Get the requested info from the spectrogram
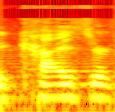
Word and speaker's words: Kyser: And members, my name is Jerry Kaiser, K-Y-S-E-R.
